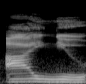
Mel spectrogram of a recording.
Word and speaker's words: INIU: about the specs so the actual correct pronunciation of this device is I knew and it's spelled i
